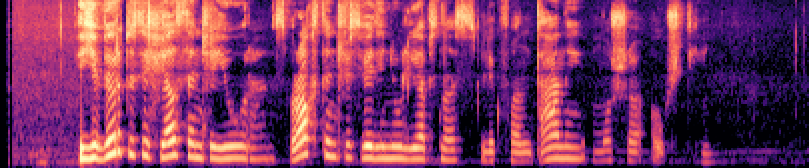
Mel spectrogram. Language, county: Lithuanian, Vilnius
